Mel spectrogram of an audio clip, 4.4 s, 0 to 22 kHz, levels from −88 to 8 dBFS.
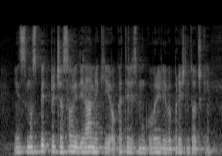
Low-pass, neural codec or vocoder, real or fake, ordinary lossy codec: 14.4 kHz; none; real; MP3, 48 kbps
